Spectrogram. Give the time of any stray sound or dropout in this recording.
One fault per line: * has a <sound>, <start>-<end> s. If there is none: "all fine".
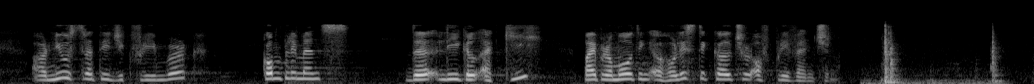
* has a squeak, 8.6-10.1 s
